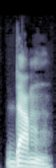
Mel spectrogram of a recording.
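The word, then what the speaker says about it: dumb: আছে তাই নিয়ম অনুযায়ী এখানে বি এর কোন সাউন্ড হবে না অর্থাৎ বি বর্ণটা এখানে সাইলেন্ট থাকবে কারণ এটাই হলো বি এর সাইলেন্ট থাকার প্রথম নিয়ম সুতরাং ডি ইউ এমবি একত্রে মিলে হয়ে যাবে ডাম ডাম ডাম অর্থ হলো বোকা তবে কোনভাবেই এই শব্দটিকে ডাম পড়া যাবে না পড়লে ভুল হবে তাহলে চলো এই নিয়মের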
